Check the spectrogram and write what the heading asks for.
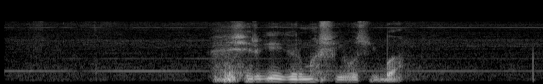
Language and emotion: Russian, sad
